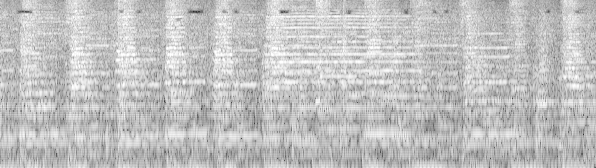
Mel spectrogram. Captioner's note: audience clapping and cheering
